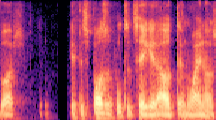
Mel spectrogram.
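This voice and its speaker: A man with a non-native accent talks at a fairly quick pace. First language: Danish. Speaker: speedway rider. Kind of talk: interview. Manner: calm.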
